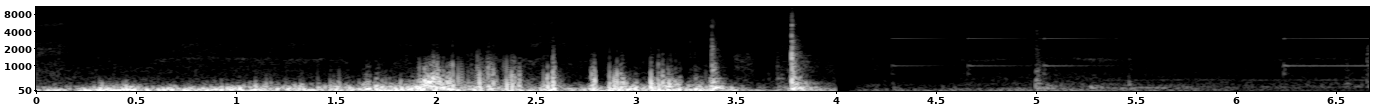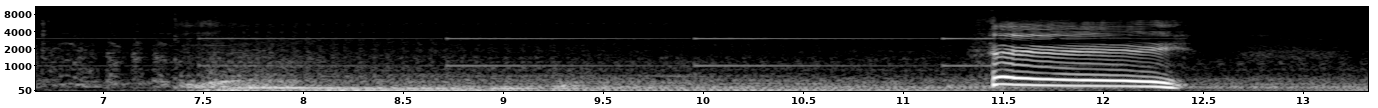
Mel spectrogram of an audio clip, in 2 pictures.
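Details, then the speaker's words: Car bought to flip, after fixing a terrible belt whining noise, started with a battery charger connected. Cranks a few seconds, catches and settles into an even idle with no belt whine; normal start. "we have fixed the whining noise i'm gonna go uh run it into town make sure everything's working okay fuel pump and belt and all that"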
